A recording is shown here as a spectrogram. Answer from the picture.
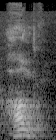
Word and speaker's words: hungry: 그 다음에 I was hungry 할 때 I was는 죽이죠. hungry 살리죠. I was hungry, 그죠? 리듬도 좀 익혀야 되겠죠. 영어의 리듬도. 발음은요. I was hungry 이럴 거예요. 아니죠. hungry. R 발음 들어가야겠죠.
